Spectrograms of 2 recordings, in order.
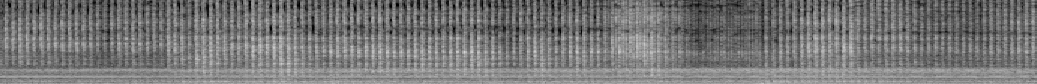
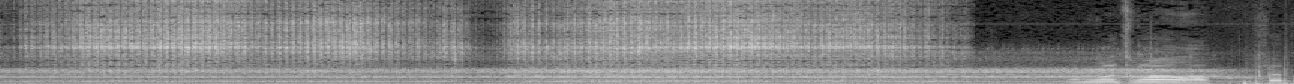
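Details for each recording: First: Lathe turning a horn cup body on a mandrel with a large thumbnail gouge: rapid uneven tool chatter over steady hum because the workpiece is not yet round; chatter disappears toward the end. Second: Wood lathe turning a horn cup body on a mandrel with a large thumbnail gouge: steady motor hum under an even, hissing cut, the chatter heard earlier on the out-of-round section gone toward the end.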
